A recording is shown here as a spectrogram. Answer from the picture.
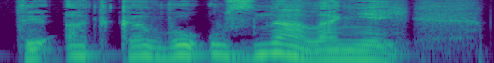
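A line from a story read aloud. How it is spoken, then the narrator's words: Hoarse wheeze. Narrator (Russian): прохрипел он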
